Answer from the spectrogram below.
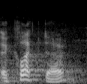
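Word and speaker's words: eklekta (ἐκλεκτή): And the Greek word elect, the Greek word for elect is pronounced eklekta.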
